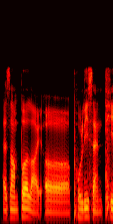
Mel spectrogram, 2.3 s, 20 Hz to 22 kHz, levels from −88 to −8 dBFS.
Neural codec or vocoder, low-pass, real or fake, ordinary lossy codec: none; 7.2 kHz; real; none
